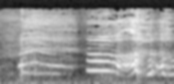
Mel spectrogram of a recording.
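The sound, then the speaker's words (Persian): A woman locked in a room cries in drawn-out, wavering wails that break into shaky, sobbing gasps, fairly loud, with no talking. “ببینم صدای گریه های قوت القلوب نیست؟”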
